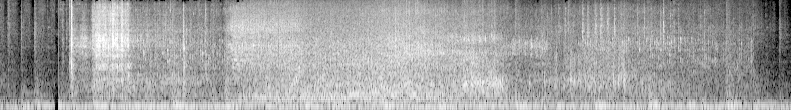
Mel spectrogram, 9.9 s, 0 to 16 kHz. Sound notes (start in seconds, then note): 2.4 engine revving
